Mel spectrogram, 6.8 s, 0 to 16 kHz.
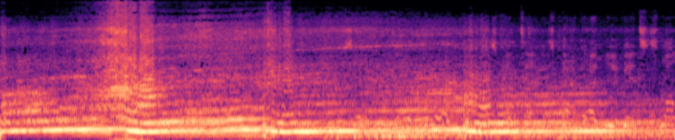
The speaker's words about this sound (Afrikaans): ons hou duim vas vir al die Suid-Afrikaners in die Dakar wedren. Ons het geluister na die klanke van Hilux T1+ se V6 enjin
